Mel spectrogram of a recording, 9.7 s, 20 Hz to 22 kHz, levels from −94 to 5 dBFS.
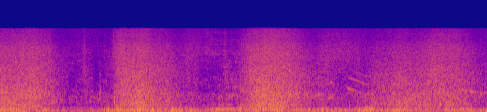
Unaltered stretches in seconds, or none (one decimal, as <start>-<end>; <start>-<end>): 0.0-4.1; 4.8-9.7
